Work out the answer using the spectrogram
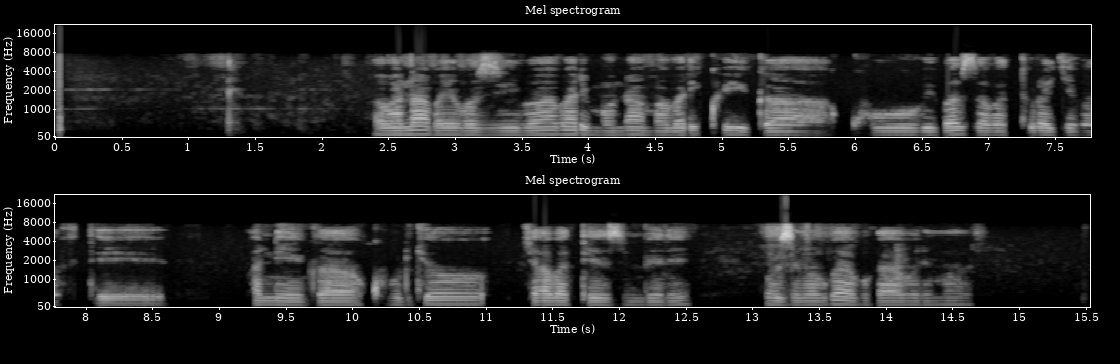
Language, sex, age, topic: Kinyarwanda, female, 25-35, government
